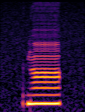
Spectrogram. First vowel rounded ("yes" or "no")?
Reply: no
